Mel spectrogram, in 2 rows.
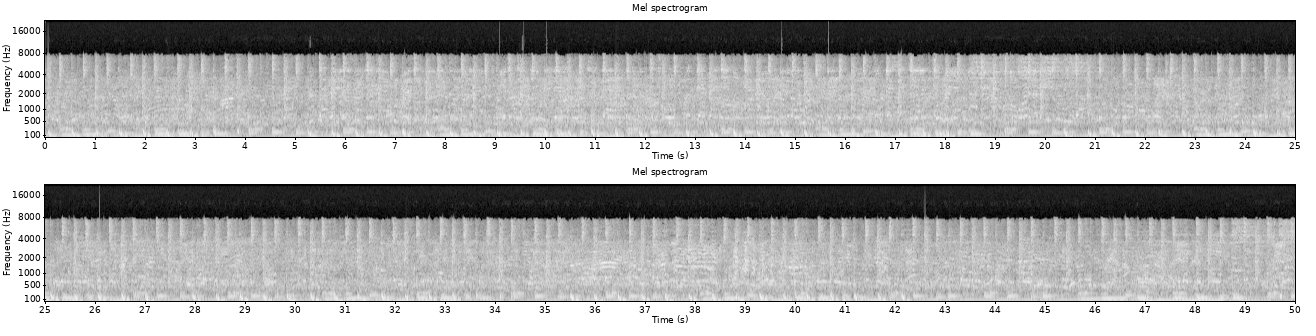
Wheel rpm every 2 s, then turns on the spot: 0, 0, 0, 0, 0, 0, 0, 0, 0, 0, 0, 0, 0, 0, 0, 0, 0, 0, 0, 0, 0, 0, 0, 0, 0.
none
